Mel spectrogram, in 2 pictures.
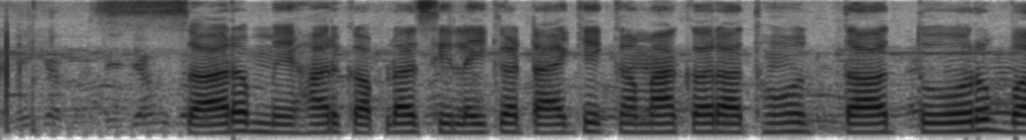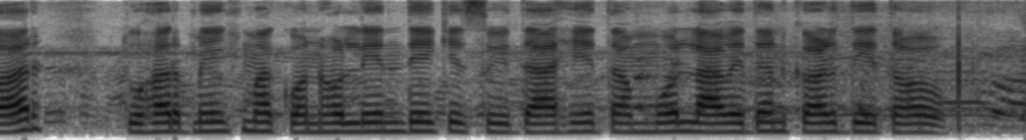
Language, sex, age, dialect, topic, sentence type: Chhattisgarhi, male, 18-24, Eastern, banking, question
